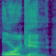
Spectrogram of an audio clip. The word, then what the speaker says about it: Oregon: Also, it's pronounced Oregon, like your heart or liver.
